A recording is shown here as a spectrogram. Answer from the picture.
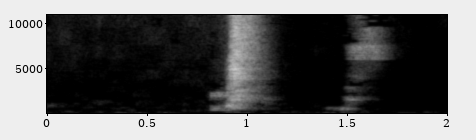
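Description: One sudden, sharp burst of breath and voice from a woman about a second in, followed by a fainter one about half a second later.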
